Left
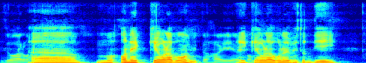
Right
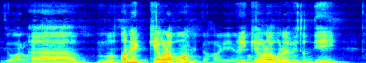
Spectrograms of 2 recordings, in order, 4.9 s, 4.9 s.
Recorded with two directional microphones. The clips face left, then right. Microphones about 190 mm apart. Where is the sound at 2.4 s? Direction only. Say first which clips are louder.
Left 5 dB; centre (ahead or behind).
